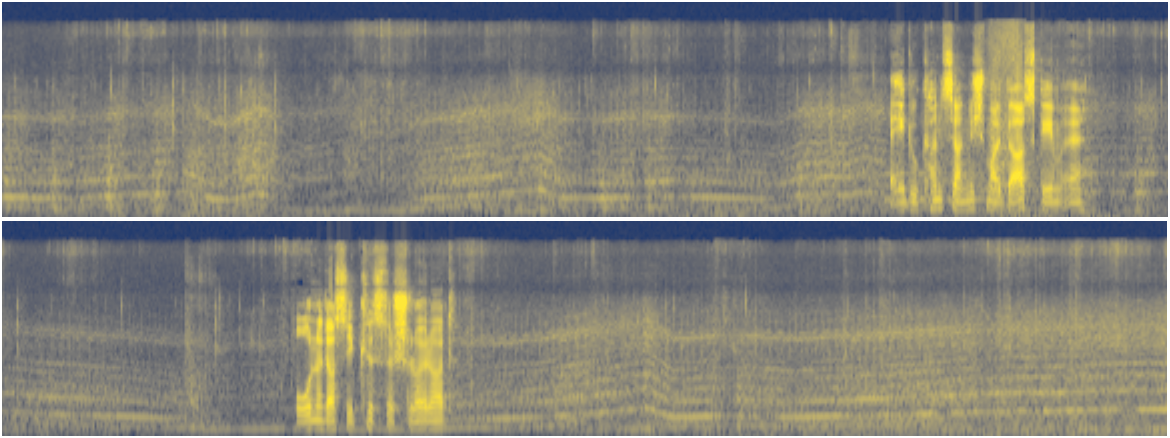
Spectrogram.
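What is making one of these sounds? A race car engine whines, rising and falling in pitch as it speeds up and slows down.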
